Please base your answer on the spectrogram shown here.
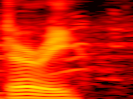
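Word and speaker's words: Drury: Plays it over to Dury. Spelled D-R-U-R-Y, but pronounced Dury.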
